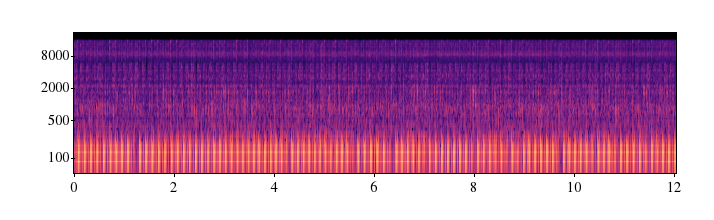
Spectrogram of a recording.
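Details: Honda Karisma single cylinder after an oversize piston and valve reseat, previously smoking white with rough piston noise: deep, even thump just under three beats a second, steady with no clatter; healthy idle.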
